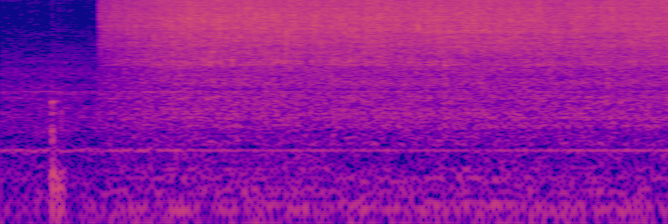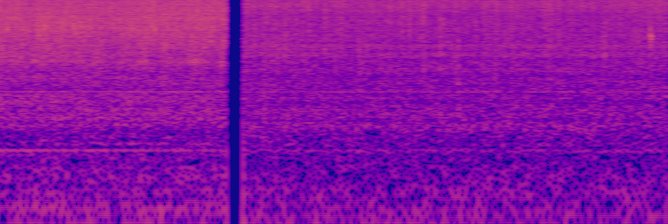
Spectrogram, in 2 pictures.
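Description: Chicken breasts frying in a pan of olive oil, garlic and butter: a steady sizzle that starts abruptly just under a second in and drops out for a moment near seven seconds before carrying on.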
